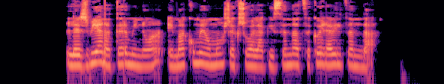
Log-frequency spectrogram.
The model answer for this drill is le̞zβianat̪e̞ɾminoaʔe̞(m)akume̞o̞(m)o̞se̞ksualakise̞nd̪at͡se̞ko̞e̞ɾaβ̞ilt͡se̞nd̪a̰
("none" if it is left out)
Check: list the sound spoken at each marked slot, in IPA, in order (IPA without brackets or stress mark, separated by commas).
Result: m, m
